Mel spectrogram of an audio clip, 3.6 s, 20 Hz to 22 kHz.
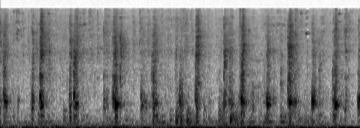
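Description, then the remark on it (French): Steady clip-clop of the hooves of a seven-year-old purebred Cob Normand mare, a brisk even rhythm of sharp knocks about three or four per second, clear over a low rumbling background with no talking. “Alors, comme je vous disais, elle a 7 ans, c'est une com normand, pure com normand, elle est géniale ce jument là.”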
